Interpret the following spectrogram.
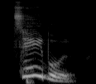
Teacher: So in the word table, te is longer than bull. So table, it has a stress on the first syllable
